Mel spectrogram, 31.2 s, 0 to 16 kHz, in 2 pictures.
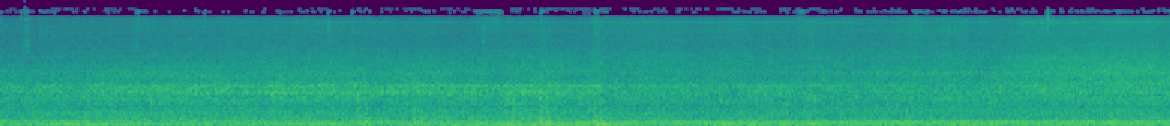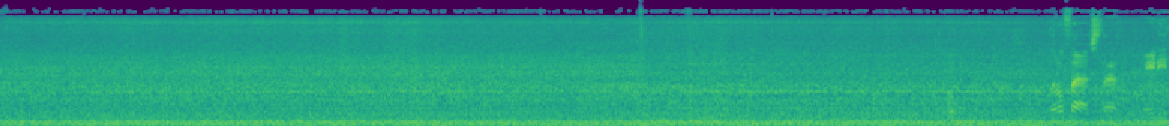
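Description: Steady cabin noise of a 2001 Nissan Maxima GLE cruising at freeway speed: tyre and road roar with wind noise on a windy day, a constant low rumble throughout.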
